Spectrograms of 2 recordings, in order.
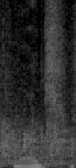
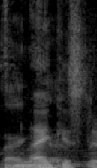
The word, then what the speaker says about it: Lancaster: Lancaster City. Lancaster City. Okay. Hell yeah. How you say it? Lancaster. Lancaster. Lancaster.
